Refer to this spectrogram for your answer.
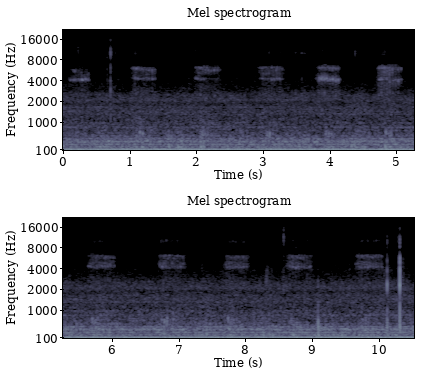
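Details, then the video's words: Mother cat in foster care lying with her kittens in the morning, giving lots of purring: a steady, deep, low hum throughout, with a regular faint higher pulse repeating about every half second over quiet room hiss. "Lots of purring"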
